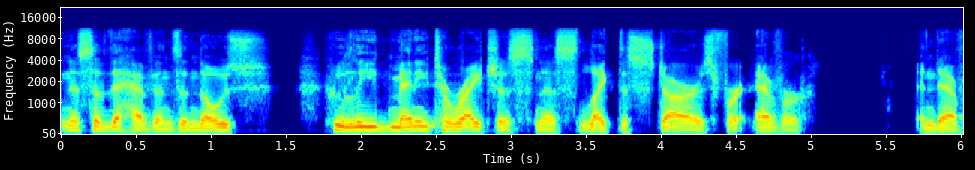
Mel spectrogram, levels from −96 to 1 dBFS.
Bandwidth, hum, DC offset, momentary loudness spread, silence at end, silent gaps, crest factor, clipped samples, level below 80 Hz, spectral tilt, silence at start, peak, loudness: 11 kHz; none; under 0.1%; 10 LU; 0 s; 5.10-5.45 s, 5.58-5.68 s; 18 dB; under 0.1%; -70 dBFS; -5.5 dB/octave; 0 s; -12 dBFS; -29 LUFS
